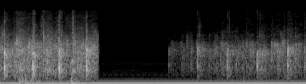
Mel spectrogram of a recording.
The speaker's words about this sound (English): I'll just you just clap hands for him and cheer him up a bit.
